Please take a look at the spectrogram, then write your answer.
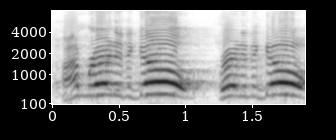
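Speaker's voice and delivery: loud, high acted eagerness; raring to go. Football fan tells the pastor he's ready, hammed-up excitement. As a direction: belt it out like a pumped-up fan.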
